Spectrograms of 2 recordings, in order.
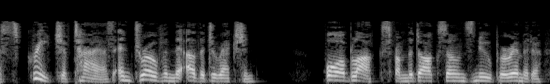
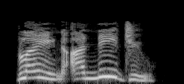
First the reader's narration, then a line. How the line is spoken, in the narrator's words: I cried, releasing his name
